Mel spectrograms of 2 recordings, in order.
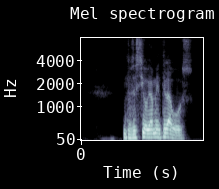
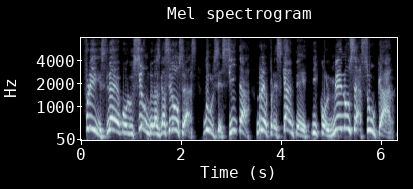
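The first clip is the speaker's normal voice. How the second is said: much higher, slow, bright-sold promo voice; upbeat soda ad read; slower than usual. Shown as a demonstration. Voice actor demos his Freeze commercial, high promotional read. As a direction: sell the soda with the pitch way up. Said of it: "completamente arriba el tono, así".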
